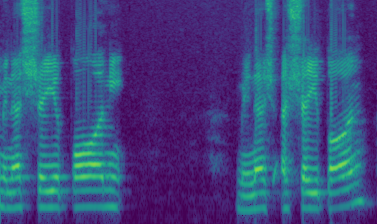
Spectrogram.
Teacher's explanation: to-nya di sini panjang 2 harokat karena mad tabi'i, ada alif sukun yang sebelumnya fathah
